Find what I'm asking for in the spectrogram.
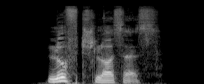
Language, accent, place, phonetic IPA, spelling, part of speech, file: German, Germany, Berlin, [ˈlʊftˌʃlɔsəs], Luftschlosses, noun, De-Luftschlosses.ogg
- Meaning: genitive singular of Luftschloss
